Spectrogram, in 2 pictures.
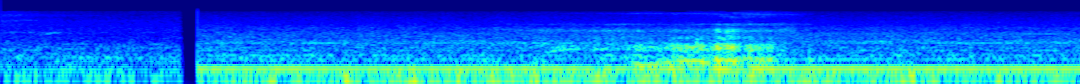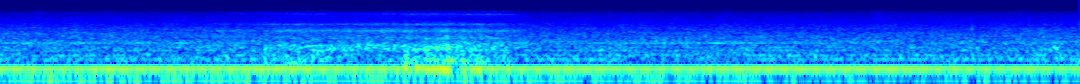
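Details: Snoring recorded during sleep with the SnoreLab app: two slow, rough, rattling breath noises over a steady low hum.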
